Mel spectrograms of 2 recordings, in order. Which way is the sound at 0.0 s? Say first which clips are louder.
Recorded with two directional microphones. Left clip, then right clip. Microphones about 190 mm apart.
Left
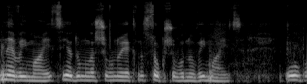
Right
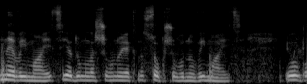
Left 3 dB; 10° right (ahead or behind).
